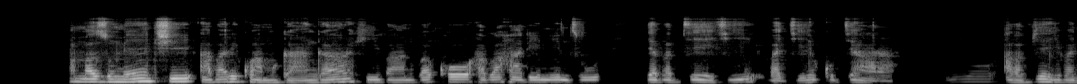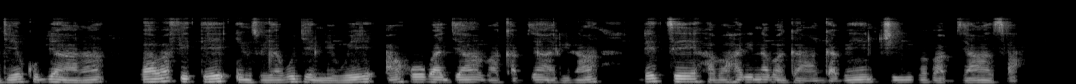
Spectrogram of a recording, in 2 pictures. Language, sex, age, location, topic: Kinyarwanda, male, 18-24, Huye, health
